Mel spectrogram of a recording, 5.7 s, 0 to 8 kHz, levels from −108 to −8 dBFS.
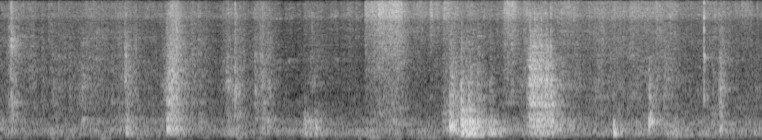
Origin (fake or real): real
